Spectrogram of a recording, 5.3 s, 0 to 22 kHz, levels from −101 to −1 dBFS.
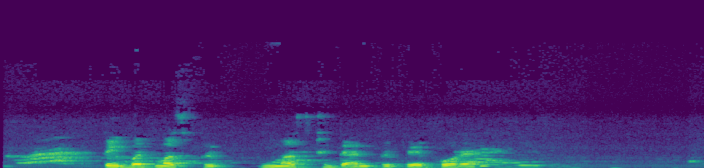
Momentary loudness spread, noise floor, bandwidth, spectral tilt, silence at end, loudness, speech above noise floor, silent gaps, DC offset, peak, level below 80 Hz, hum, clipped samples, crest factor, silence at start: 17 LU; -64 dBFS; 7.2 kHz; -8.5 dB/octave; 0.1 s; -18 LUFS; 48 dB; none; under 0.1%; -2 dBFS; -60 dBFS; none; under 0.1%; 18 dB; 0.15 s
